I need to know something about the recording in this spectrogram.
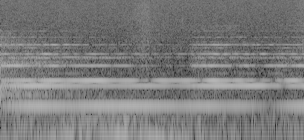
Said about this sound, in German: Mein Gott! Die Glocken! Was? Schon wieder?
